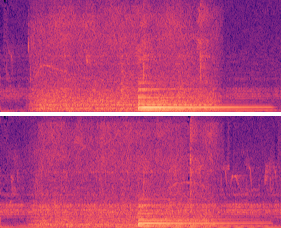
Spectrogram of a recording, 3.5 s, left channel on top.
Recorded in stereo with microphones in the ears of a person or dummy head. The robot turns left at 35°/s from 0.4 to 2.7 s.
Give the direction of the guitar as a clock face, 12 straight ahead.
11 o'clock.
